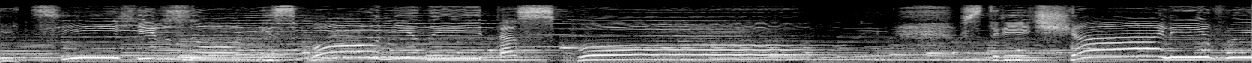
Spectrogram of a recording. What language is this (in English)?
Russian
